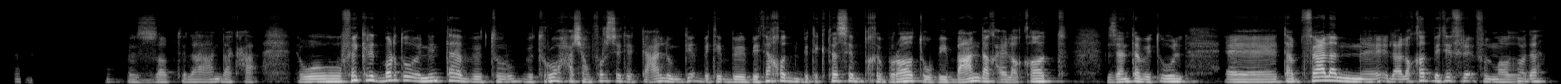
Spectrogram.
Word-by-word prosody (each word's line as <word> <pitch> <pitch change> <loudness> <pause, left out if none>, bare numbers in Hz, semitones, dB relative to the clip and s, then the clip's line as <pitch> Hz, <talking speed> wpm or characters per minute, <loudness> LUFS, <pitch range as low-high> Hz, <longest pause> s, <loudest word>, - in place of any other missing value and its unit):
إمم، 110 -5 -22 1.0
بالضبط. 110 +2 -9
لأ، 115 0 -7
عندك 115 +1 -7
حق. 115 +3 -11 0.4
وفكرة 130 +11 +3
برضه 185 +1 +1
إن 145 +1 +4
أنت 165 +1 0
بت 130 -5 -2
بتروح 130 +4 -3
عشان 130 -3 0
فرصة 150 +3 -3
التعلم 125 +1 -2
دي 155 +7 -5
بتب 125 -4 -5
بتاخد 125 +5 0
بتكتسب 150 +2 -1
خبرات 130 +4 +2
وبيبقى 115 0 +1
عندك 140 -3 +3
علاقات، 135 +5 0 0.5
زي 115 +2 -1
ما - - +2
أنت 130 +1 +2
بتقول. 130 +1 +1 0.4
آآ، 115 0 0
طب 125 +1 -2
فعلًا 180 +6 +6 0.5
العلاقات 130 +6 -1
بتفرق 155 +1 -2
في 150 - -13
الموضوع 115 +2 -3
ده؟ 135 0 -3
130 Hz, 130 wpm, -22 LUFS, 115-145 Hz, 1.0 s, فعلًا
